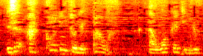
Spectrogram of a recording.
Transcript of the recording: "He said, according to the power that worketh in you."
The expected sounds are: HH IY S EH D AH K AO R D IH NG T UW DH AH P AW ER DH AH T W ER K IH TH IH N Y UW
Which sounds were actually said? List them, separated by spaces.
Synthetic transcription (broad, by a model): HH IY S EH D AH K AO D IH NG T UW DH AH P AW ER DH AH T W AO K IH T IH N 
